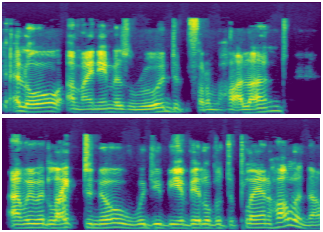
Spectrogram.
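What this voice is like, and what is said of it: Put-on Dutch accent. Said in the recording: “this guy with a Dutch accent.”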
